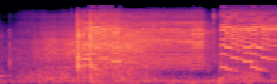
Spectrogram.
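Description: Castle Creations electronic speed control powering up and sounding its start-up tones through the RC car's brushless motor. A steady tone starts about a second in, then a quick run of short notes steps down in pitch near the end.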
